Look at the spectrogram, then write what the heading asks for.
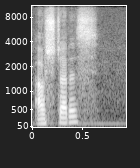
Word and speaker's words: Austaras: stars is spelled aus ta Ras it's correctly pronounced our status but we figure we just pronounce it like American the background of the name is it comes from Lithuanian mythology or technically Baltic mythology and our Stratis is a god of wind and storms at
